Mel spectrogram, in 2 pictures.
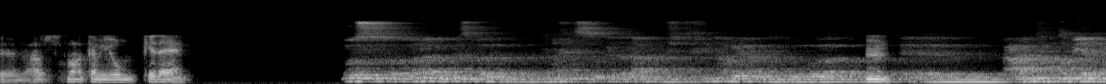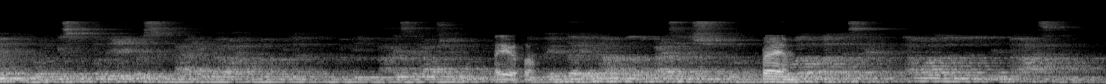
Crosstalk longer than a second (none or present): none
